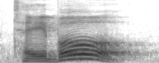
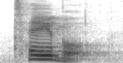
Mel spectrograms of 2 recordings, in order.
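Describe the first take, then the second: First: The stress is on the last syllable. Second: The stress is not on the last syllable. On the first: The speaker calls it wrong. "they will often say" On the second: The speaker calls it right. "whereas actually it should be"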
